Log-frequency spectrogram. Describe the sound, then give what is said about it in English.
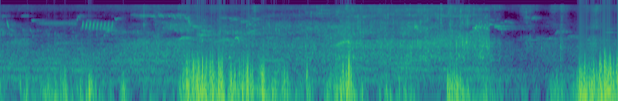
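Irregular thudding footsteps cross stepping stones over a stream on the Cleveland Way, with bursts of louder splashy scuffs spaced a few seconds apart, the stream trickling steadily throughout and faint birdsong high above; the stream later joins the River Rye near Rievaulx Abbey. “I'm just crossing the stepping stones now over the stream.”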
